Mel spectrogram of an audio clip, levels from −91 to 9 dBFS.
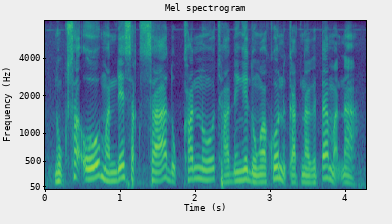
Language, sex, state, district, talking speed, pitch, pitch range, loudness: Garo, male, Meghalaya, West Garo Hills, 125 wpm, 135 Hz, 125-180 Hz, -15 LUFS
